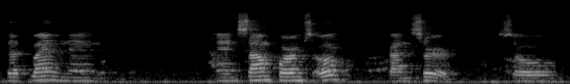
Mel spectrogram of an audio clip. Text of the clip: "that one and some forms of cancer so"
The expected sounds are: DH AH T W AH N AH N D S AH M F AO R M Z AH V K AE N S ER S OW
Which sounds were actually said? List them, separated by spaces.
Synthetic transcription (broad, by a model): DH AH T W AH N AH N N S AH M F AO R M S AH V K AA N S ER S OW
